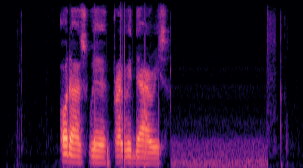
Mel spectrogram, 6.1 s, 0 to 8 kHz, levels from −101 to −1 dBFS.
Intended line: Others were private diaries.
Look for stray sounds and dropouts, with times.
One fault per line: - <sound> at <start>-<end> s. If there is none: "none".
none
